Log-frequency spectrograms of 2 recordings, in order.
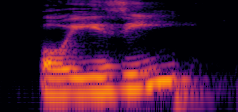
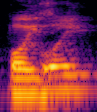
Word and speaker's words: Boise: Chad has made his return from Boise. Yeah, I said it right this time. – Boise.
